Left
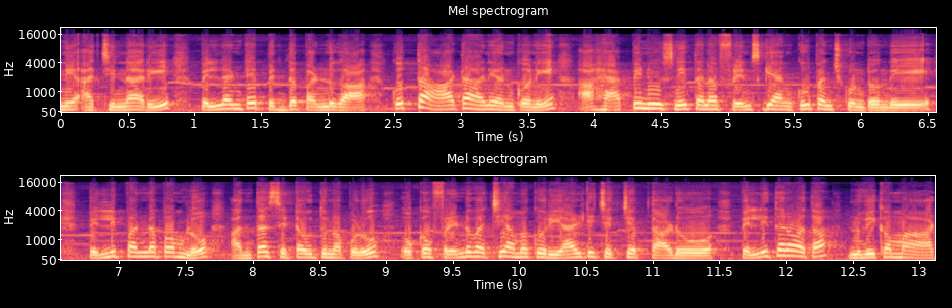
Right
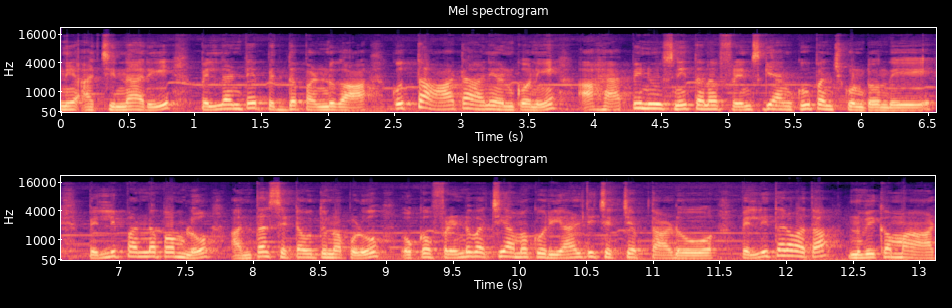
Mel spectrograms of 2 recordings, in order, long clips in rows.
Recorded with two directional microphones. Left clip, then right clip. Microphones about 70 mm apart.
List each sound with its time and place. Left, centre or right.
0.0 s speech: left
6.8 s speech: left
8.0 s speech: left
